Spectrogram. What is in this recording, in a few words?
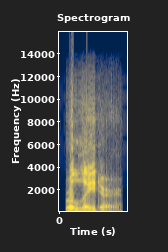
"relater", American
